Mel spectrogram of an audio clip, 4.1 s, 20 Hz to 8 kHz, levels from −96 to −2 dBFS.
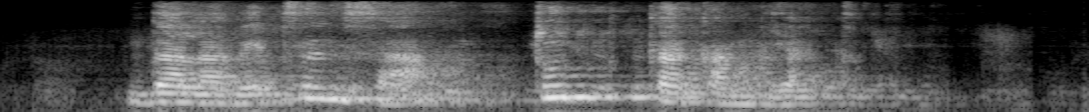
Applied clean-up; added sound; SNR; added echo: neural separator model SepFormer DNS4.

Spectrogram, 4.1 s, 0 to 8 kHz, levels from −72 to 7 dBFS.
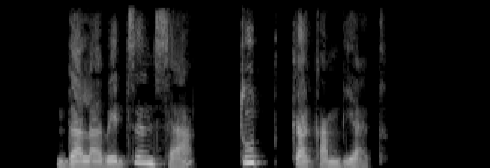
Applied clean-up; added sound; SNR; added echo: none; none; none; none.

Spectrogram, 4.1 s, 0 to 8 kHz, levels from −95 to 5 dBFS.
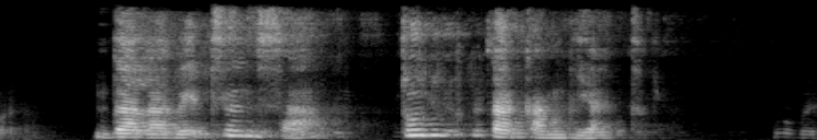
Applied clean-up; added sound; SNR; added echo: neural mask model DeepFilterNet 3.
